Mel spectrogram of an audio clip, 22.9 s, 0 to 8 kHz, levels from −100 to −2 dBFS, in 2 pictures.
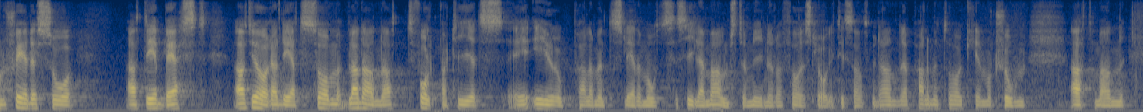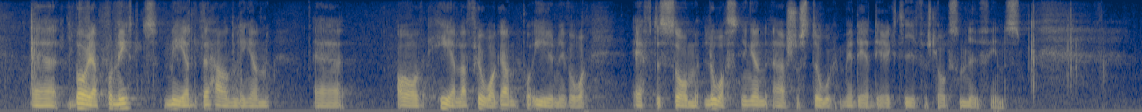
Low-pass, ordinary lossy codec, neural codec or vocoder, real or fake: none; none; none; real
